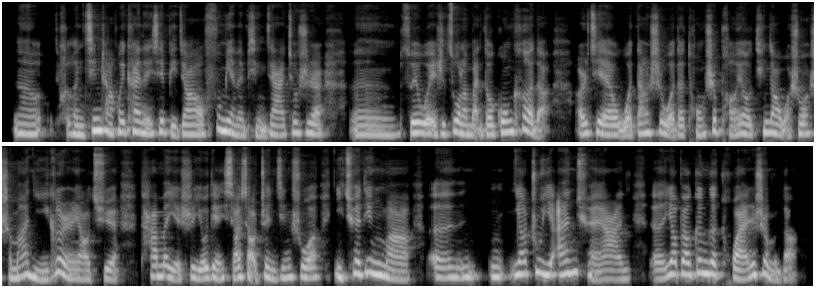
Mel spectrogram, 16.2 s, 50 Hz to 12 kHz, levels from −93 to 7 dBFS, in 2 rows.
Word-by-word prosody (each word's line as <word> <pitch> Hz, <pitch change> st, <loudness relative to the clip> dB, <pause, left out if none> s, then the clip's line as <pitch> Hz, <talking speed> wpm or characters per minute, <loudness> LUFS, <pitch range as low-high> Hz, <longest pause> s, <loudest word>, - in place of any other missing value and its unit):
嗯， 190 Hz, -2 st, -1 dB
很 185 Hz, -2 st, -2 dB
经 250 Hz, +9 st, +6 dB
常 250 Hz, -4 st, +5 dB
会 220 Hz, +1 st, 0 dB
看 230 Hz, -2 st, +2 dB
的 -, -, +2 dB
一 210 Hz, -, 0 dB
些 215 Hz, +3 st, +1 dB
比 180 Hz, -6 st, -3 dB
较 185 Hz, 0 st, -1 dB
负 255 Hz, +8 st, -3 dB
面 235 Hz, -4 st, +6 dB
的 170 Hz, -, -4 dB
评 -, -, -4 dB
价， 175 Hz, -2 st, -3 dB
就 210 Hz, +5 st, -4 dB
是 205 Hz, -1 st, -1 dB, 0.3 s
嗯， 175 Hz, -1 st, -4 dB
所 200 Hz, +2 st, +2 dB
以 -, -, +7 dB
我 205 Hz, -, +5 dB
也 -, -, +1 dB
是 190 Hz, 0 st, -3 dB
做 225 Hz, +3 st, +2 dB
了 190 Hz, -, +1 dB
蛮 180 Hz, -, -1 dB
多 180 Hz, 0 st, 0 dB
功 220 Hz, +3 st, +2 dB
课 235 Hz, 0 st, +2 dB
的。 240 Hz, -, -5 dB, 0.2 s
而 195 Hz, -, 0 dB
且 205 Hz, -3 st, +1 dB
我 180 Hz, -, +1 dB
当 200 Hz, +1 st, -1 dB
时 215 Hz, 0 st, -2 dB
我 190 Hz, -, +2 dB
的 170 Hz, -, -3 dB
同 170 Hz, +1 st, -6 dB
事 200 Hz, -, +1 dB
朋 235 Hz, -, -6 dB
友 190 Hz, -2 st, 0 dB
听 220 Hz, -, -1 dB
到 200 Hz, -3 st, +2 dB
我 -, -, -3 dB
说 195 Hz, -1 st, -2 dB
“什 190 Hz, -, -3 dB
么， 205 Hz, +6 st, 0 dB
你 205 Hz, -8 st, +3 dB
一 -, -, -3 dB
个 290 Hz, +1 st, +1 dB
人 195 Hz, -8 st, +1 dB
要 170 Hz, -1 st, -2 dB
去？” 170 Hz, 0 st, -2 dB, 0.2 s
他 220 Hz, -, -3 dB
们 220 Hz, -2 st, +2 dB
也 165 Hz, -, -1 dB
是 200 Hz, -, -2 dB
有 180 Hz, 0 st, +2 dB
点 195 Hz, -3 st, 0 dB
小 195 Hz, -1 st, +1 dB
小 -, -, +1 dB
震 200 Hz, -5 st, -1 dB
惊， 195 Hz, +3 st, -1 dB
说： 205 Hz, -1 st, 0 dB
“你 210 Hz, -, +3 dB
确 265 Hz, +7 st, +2 dB
定 255 Hz, -2 st, +5 dB
吗？ 170 Hz, -6 st, 0 dB, 0.2 s
嗯， 200 Hz, +1 st, -1 dB
你 205 Hz, 0 st, 0 dB
你 250 Hz, -, -1 dB
要 260 Hz, -, +3 dB
注 285 Hz, +3 st, -1 dB
意 250 Hz, -, +7 dB
安 255 Hz, +4 st, +2 dB
全 240 Hz, -, -3 dB
啊， 170 Hz, -1 st, -4 dB, 0.3 s
呃， 170 Hz, +1 st, -4 dB
要 265 Hz, -, +3 dB
不 275 Hz, -, 0 dB
要 255 Hz, -, +4 dB
跟 280 Hz, +2 st, +3 dB
个 255 Hz, -2 st, +5 dB
团 205 Hz, -3 st, +1 dB
什 260 Hz, +1 st, +1 dB
么 -, -, -4 dB
的。” -, -, -6 dB
205 Hz, 325 characters per minute, -22 LUFS, 185-235 Hz, 0.3 s, 以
